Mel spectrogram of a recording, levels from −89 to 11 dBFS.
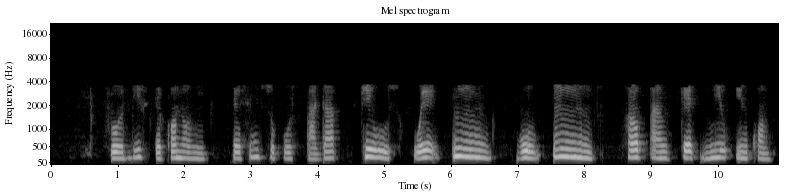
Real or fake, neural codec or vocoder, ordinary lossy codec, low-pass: fake; codec, 16 kHz in and 24 kHz out, 0.6 kbps, FireRedTTS-2 codec; MP3, 32 kbps; 3.6 kHz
